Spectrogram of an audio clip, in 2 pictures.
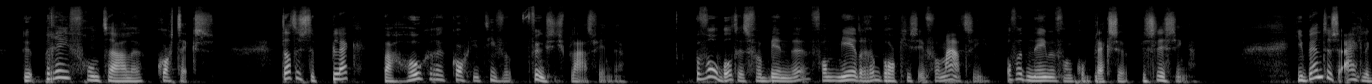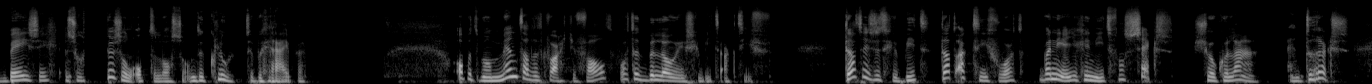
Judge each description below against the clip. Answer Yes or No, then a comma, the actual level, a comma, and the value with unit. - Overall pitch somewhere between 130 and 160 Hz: No, medium, 175 Hz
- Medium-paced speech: Yes, average, 145 wpm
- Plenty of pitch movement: Yes, wide, 5.7 semitones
